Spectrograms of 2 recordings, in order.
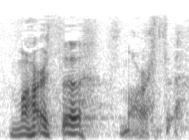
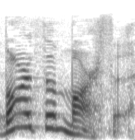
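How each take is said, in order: First: Soft, tender, almost fading to silence; gentle. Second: Firm, scolding call of her name; a warning call, Martha's in trouble; stern warning. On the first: Jesus gently correcting busy Martha, soft and tender. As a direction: call her name lovingly and softly. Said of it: "gently says". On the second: Jesus warning busy Martha, stern. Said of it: "you know you're in trouble". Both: Retold or imitated.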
